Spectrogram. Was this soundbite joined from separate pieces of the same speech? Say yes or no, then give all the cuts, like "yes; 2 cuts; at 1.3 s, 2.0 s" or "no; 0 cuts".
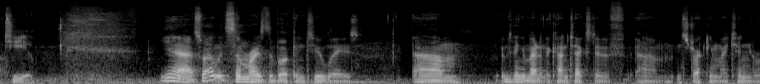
yes; 1 cut; at 5.1 s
